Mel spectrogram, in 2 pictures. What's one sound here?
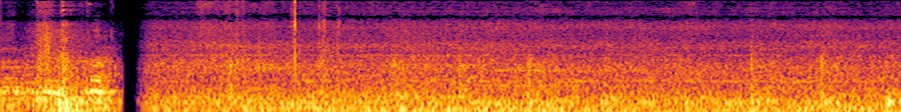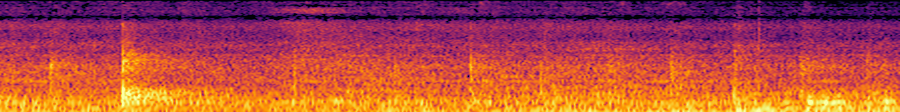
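Footsteps tap down concrete stairs, echoing in a hard stairwell.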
